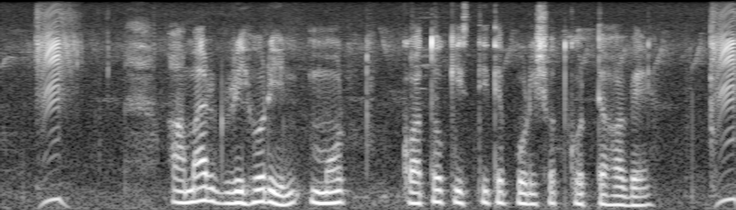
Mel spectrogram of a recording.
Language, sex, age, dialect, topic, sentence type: Bengali, male, 18-24, Northern/Varendri, banking, question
